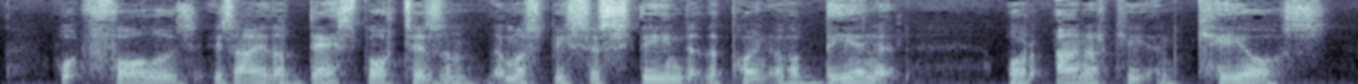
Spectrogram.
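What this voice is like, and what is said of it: Scottish accent. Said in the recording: “that great Scottish accent”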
